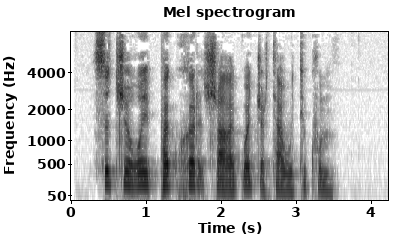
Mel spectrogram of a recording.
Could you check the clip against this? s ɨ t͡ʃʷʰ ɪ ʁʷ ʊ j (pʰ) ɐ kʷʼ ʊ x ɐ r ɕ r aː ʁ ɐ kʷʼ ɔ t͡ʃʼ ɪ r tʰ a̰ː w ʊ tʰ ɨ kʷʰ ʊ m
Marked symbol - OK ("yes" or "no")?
yes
